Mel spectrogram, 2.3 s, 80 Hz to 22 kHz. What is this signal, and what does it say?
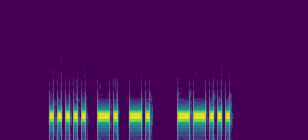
Morse code, heard as a keyed tone, about 40 wpm, 700 Hz. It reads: 5NN 7
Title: CQ WW DX Contest Exchange Encore - 40wpm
